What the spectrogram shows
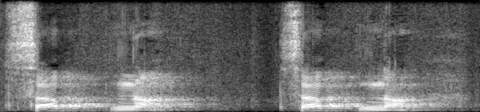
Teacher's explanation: जीभ क्या हमारे दांतों के मसूड़ों को स्पर्श कर रही है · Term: दंतमूली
